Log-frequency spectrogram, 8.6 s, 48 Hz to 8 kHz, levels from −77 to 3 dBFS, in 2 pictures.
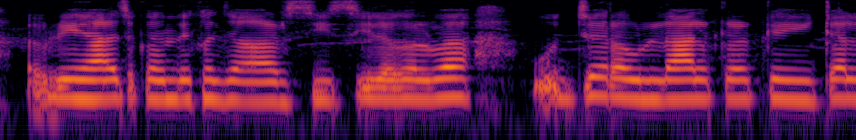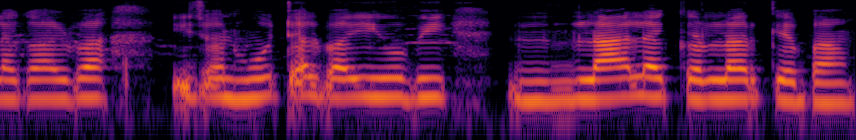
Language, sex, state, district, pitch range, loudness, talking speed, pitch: Bhojpuri, female, Uttar Pradesh, Gorakhpur, 210-225 Hz, -26 LUFS, 160 wpm, 215 Hz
